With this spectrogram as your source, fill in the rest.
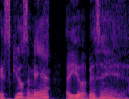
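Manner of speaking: put-on French accent. Describing role-playing at the living room door, the speaker asks someone: fake French accent. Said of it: "I'll pretend to be French".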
